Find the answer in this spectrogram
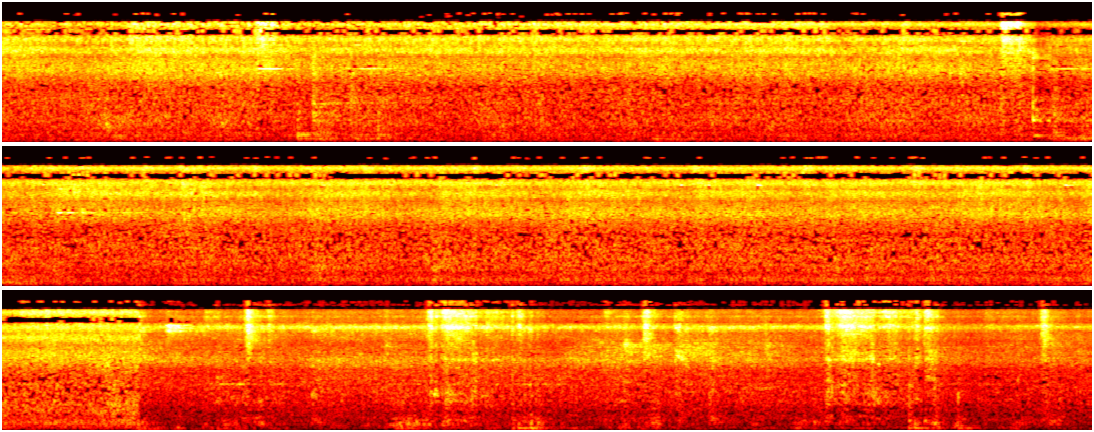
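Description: Steady, dense running noise of an automatic edible-oil bottle filling line: conveyors and pneumatic machinery working together. About three-quarters of the way through, the noise suddenly drops and gives way to quieter, intermittent mechanical knocks and clatter.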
